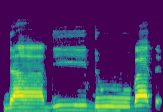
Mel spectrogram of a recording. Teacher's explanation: Huruf dal itu adalah tadi ujung lidah bertemu tempat tumbuhnya gigi seri atas. Kalau misalkan ini gigi seri atas, ini gusi kita, nah ke tengah-tengahnya.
